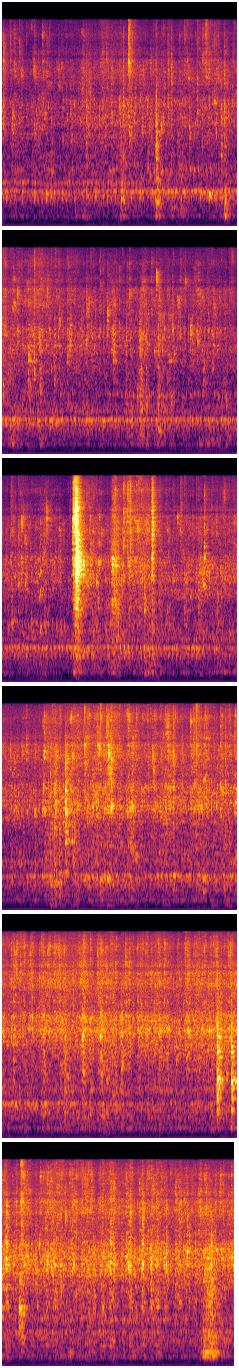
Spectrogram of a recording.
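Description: Steady running water with the small clicks and knocks of plastic purifier parts being handled, and one sharp knock about eleven seconds in.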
